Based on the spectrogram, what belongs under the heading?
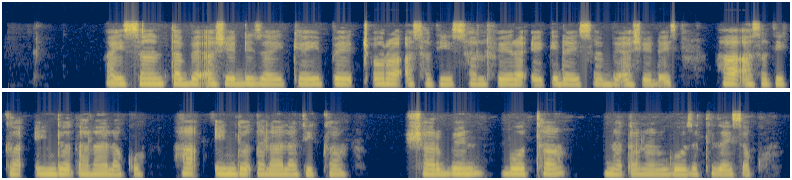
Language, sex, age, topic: Gamo, male, 18-24, government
